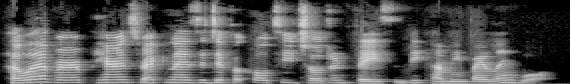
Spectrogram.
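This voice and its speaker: Bright-voiced woman reading a presentation. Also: mid-range voice, muffled recording. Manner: reads from a script with small slips and restarts. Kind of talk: read-aloud slide presentation.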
